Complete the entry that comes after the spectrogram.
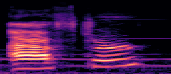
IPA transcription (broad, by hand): æftər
